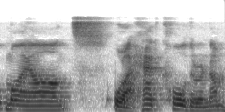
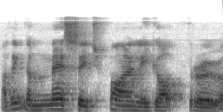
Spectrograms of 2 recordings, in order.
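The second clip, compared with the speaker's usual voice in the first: usual speaking voice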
